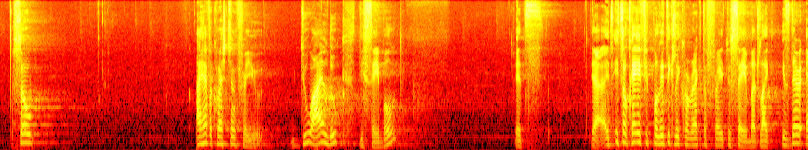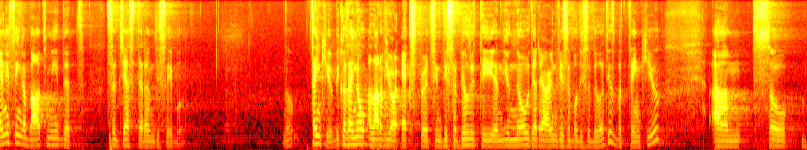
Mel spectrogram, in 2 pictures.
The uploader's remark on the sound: Taken from my keynote at DisAbility Confidence Day 2023 in Vienna.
